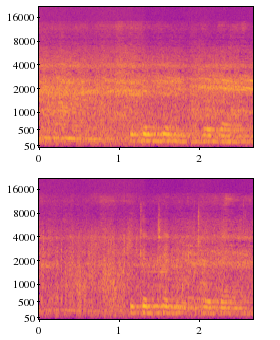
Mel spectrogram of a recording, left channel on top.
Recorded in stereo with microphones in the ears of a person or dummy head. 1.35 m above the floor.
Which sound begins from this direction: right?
A woman speaking, at 1.1 s.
